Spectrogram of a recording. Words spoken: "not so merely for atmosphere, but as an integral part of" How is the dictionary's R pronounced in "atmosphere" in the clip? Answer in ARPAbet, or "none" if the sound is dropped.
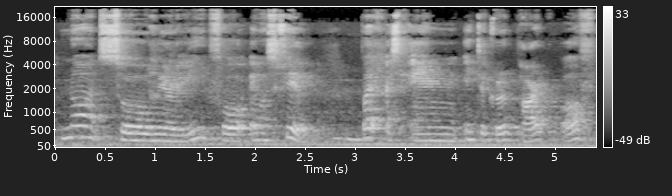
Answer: L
